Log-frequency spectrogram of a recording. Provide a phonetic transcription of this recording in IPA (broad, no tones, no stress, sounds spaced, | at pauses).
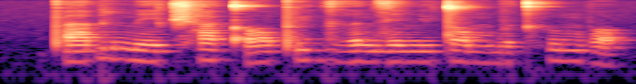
pʼ a ɓ i m e t͡ʃʰ a kʼ ɔ pʼ y ɡʱ ə n z e n y t ɔ m b ə kʰ u m b ɔ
